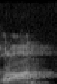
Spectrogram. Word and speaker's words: قرآن: نام تو آخر رکھا ہے نا۔ دوسری بات، اس کا تلفظ ہے قرآن۔ قرآن مشتق ہے قرانہ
